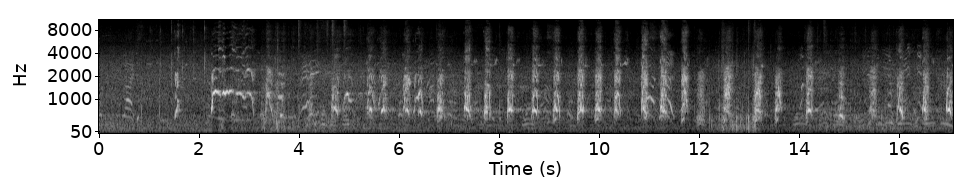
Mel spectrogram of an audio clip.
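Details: German Shepherd at a world championship agility competition, barking in a steady series of sharp barks about once a second through most of the run, with a higher yelp early on and people speaking in the background.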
